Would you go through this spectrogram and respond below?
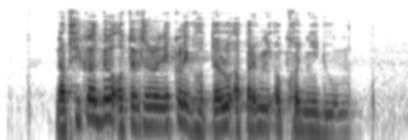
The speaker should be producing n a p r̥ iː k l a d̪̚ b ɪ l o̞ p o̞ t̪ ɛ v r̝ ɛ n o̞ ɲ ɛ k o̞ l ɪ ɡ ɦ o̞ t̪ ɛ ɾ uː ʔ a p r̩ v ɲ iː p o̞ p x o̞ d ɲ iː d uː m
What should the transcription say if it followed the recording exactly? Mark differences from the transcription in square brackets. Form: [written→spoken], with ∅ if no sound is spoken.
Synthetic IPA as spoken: n a p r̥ iː k l a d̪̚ b ɪ l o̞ [p→ʔ] o̞ t̪ ɛ v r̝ ɛ n o̞ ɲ ɛ k o̞ l ɪ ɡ ɦ o̞ t̪ ɛ [ɾ→l] uː ʔ a p r̩ v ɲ iː [p→ʔ] o̞ p x o̞ d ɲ iː d uː m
